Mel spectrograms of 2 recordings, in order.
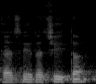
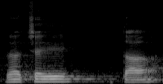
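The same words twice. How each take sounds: First: Said in the usual way. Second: रचयिता drawn out very slowly, syllable by syllable; wrong form said slowly. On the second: Shown as a demonstration. Teacher reading the wrong form to students, slowly. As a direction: stretch रचयिता slowly as the misspelling. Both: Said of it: "वो ऐसे भी लिख सकता है".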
